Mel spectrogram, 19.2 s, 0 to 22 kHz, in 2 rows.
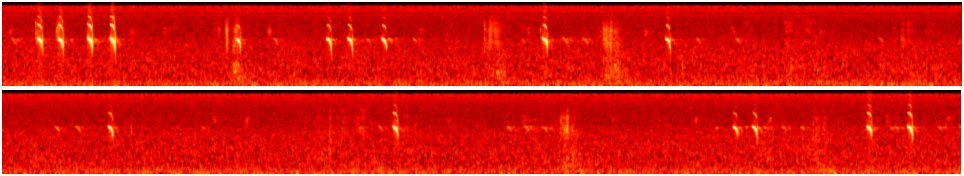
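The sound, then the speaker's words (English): A bird, tagged bird 387, gives short, sharp clucking calls in irregular bursts of two to four, high and clipped, with pauses between, over a steady low background rumble and no talking. Recorded at Sage Hen. “So recording, this is bird 387.”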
